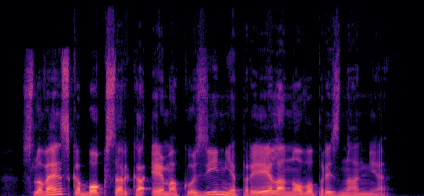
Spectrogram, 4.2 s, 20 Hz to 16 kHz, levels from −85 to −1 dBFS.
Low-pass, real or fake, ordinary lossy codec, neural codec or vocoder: 14.4 kHz; real; Opus, 32 kbps; none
